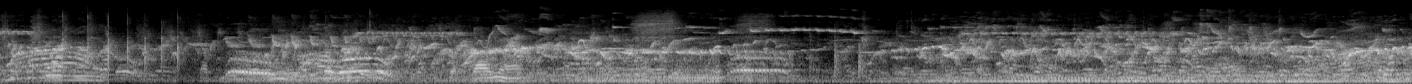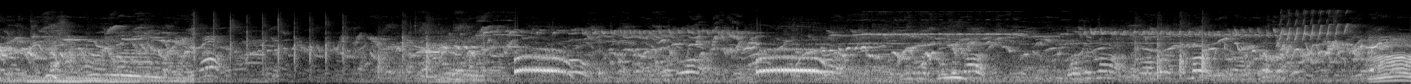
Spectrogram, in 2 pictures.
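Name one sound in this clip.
A songbird sings loud, varied whistling phrases close by.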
